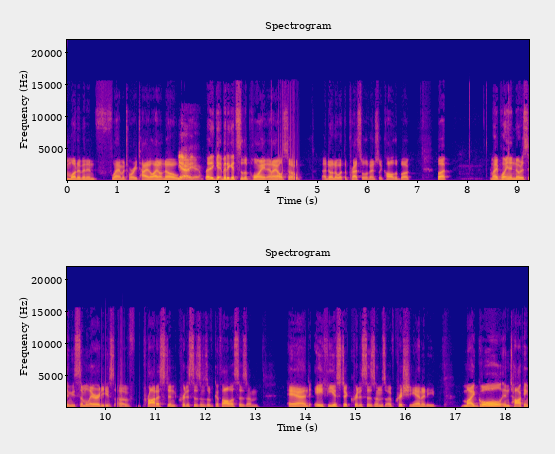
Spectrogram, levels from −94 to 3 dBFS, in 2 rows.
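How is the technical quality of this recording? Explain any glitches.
Two bursts of processor overload crackle mar the recording, at 4.22 to 4.64 s and 9.91 to 10.85 s. The processor repeatedly missed buffer deadlines, leaving many tiny hard-edged silent gaps, which fits buffers of about 10 ms. Unlike one dropout, this is gritty tearing that stops when the load passes.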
